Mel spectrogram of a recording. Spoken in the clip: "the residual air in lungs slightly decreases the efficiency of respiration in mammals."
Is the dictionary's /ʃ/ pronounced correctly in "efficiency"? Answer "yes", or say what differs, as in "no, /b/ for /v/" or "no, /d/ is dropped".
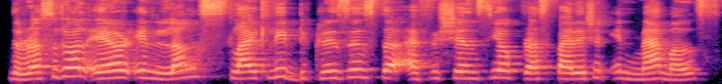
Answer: yes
